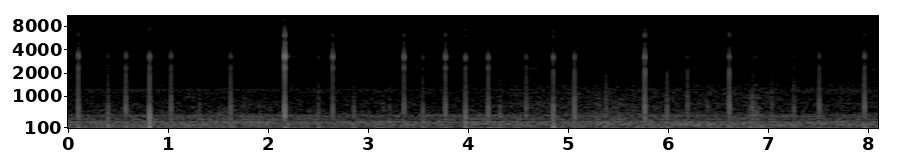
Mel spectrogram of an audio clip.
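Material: Wood.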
